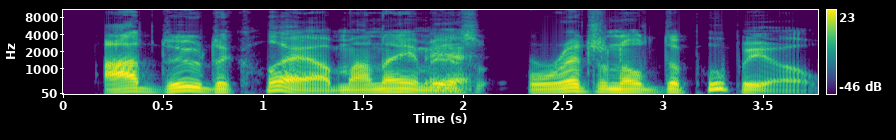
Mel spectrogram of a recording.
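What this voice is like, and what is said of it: Put-on Southern American accent. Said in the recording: “I'm going to talk with a Southern accent ... It's all of a sudden I hit the southern accent.”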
